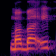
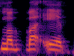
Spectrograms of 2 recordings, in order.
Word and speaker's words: mabait: Mabait is kind, right?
